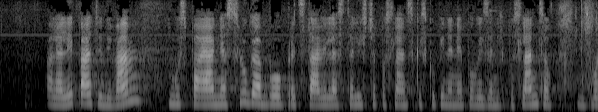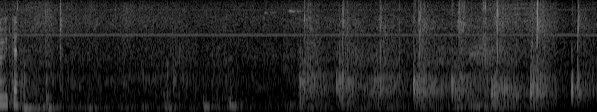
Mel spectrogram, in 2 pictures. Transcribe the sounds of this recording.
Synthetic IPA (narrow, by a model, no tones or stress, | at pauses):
xʋaːlaleːpat̪ud̪iʋamɡɔspaːjaːnjasluːɡabopɾɛt̪st̪aːʋilast̪aliːʃt͡ʃɛpɔslaːnskɛskupiːnɛnɛpɔʋeːzanixpɔslaːnt̪sɛwizʋoːlit̪ɛ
